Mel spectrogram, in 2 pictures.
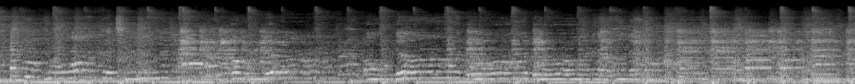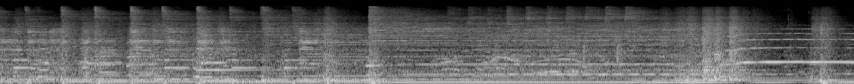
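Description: Live blues band of blues harp, electric guitars, bass guitar and drums playing a shuffle. About twelve seconds in, the band holds the closing chord. Near the end the harmonica holds one long high note.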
